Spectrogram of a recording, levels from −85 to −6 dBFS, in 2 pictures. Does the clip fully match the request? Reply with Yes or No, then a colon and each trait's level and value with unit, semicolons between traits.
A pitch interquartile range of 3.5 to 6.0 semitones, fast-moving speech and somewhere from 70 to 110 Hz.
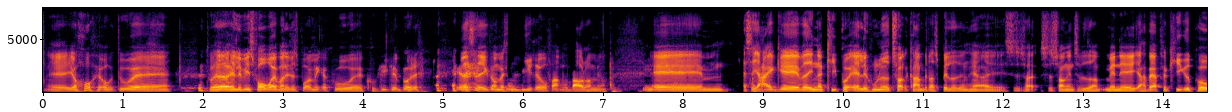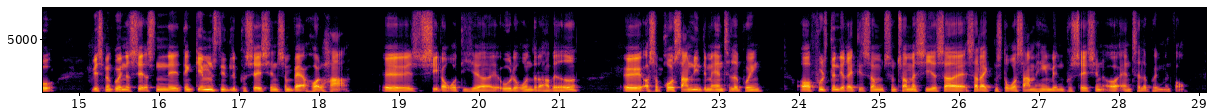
No: average, 3.0 semitones; fast, 260 wpm; low, 105 Hz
